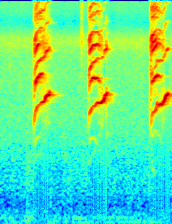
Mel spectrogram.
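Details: Greater green leafbird, a competition bird that is sluggish to heat up. It gives three loud, high chirps, roughly one per second, each sliding into a short sustained whistled tail.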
